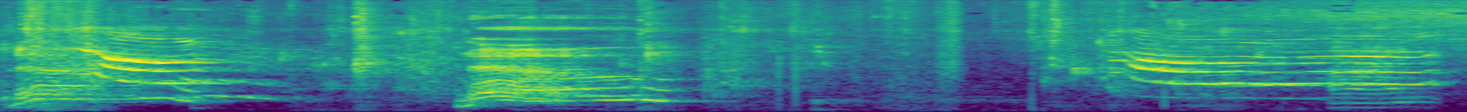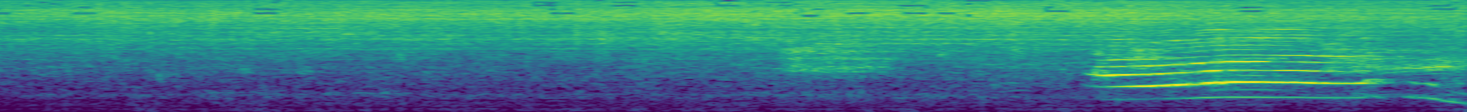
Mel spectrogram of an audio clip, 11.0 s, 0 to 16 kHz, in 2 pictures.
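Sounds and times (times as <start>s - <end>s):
cat meowing: 4.2s - 5.4s.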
